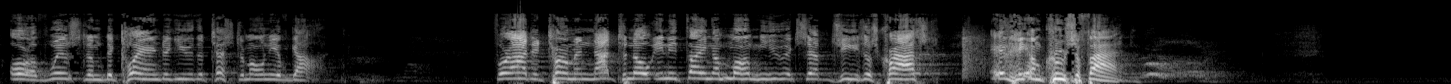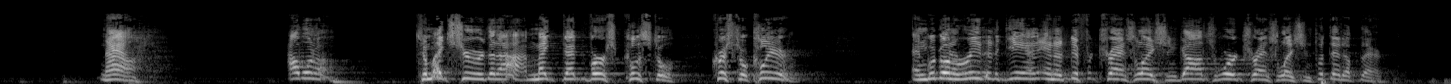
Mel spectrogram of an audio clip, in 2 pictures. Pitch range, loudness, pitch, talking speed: 195-260 Hz, -19 LUFS, 240 Hz, 120 wpm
